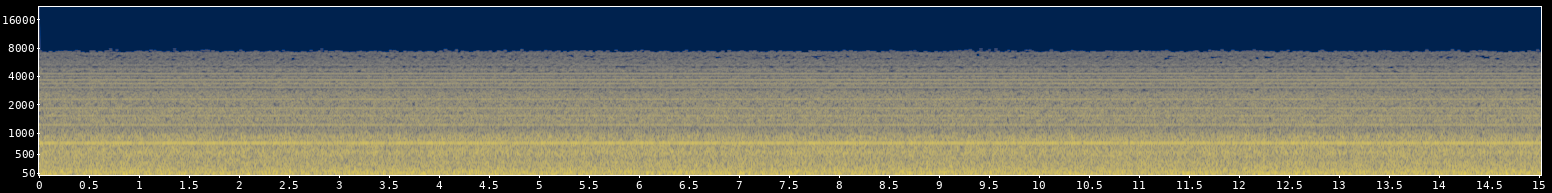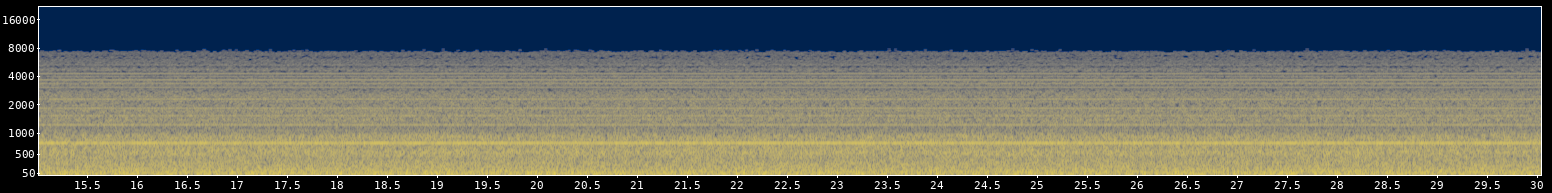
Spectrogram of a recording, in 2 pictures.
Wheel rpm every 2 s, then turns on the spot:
0, 0, 0, 0, 0, 0, 0, 0, 0, 0, 0, 0, 0, 0, 0.
none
